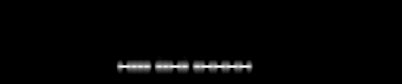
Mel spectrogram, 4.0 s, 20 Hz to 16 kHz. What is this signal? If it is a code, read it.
Morse code, heard as a keyed tone, about 38 wpm, 700 Hz. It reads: BF1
